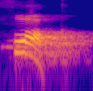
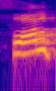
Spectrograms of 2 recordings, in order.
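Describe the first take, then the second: First: The L sound is left out of the word. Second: The L sound is pronounced in the word. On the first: The speaker calls it right. "एल को पढ़ेंगे ही नहीं" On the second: The speaker calls it wrong. "फॉल्क नहीं"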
